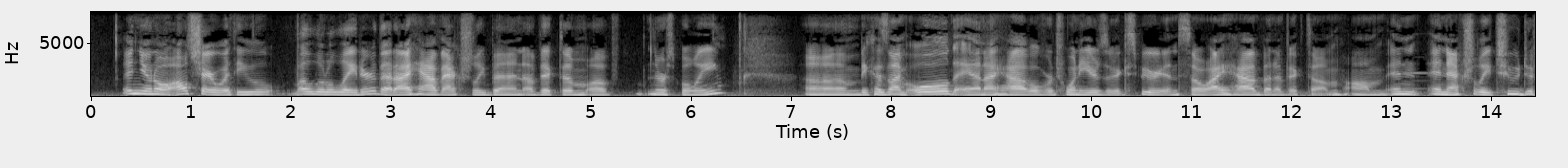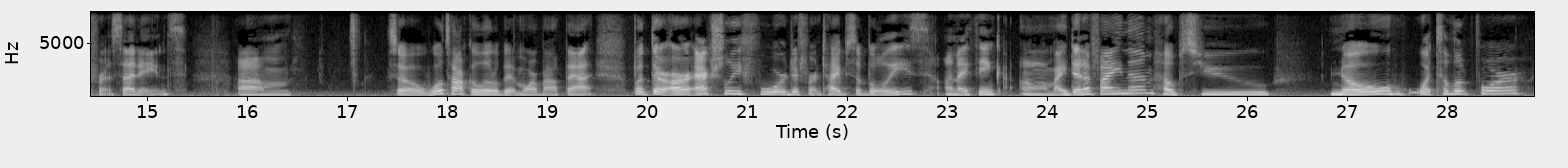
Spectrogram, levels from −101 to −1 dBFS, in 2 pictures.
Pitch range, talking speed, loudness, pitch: 185-230 Hz, 160 wpm, -28 LUFS, 205 Hz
